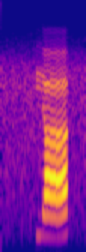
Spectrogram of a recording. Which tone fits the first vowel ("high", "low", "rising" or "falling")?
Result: rising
